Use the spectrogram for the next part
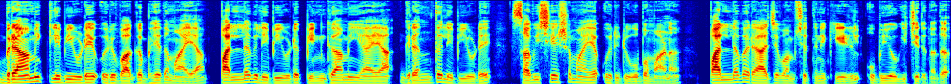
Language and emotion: Malayalam, neutral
